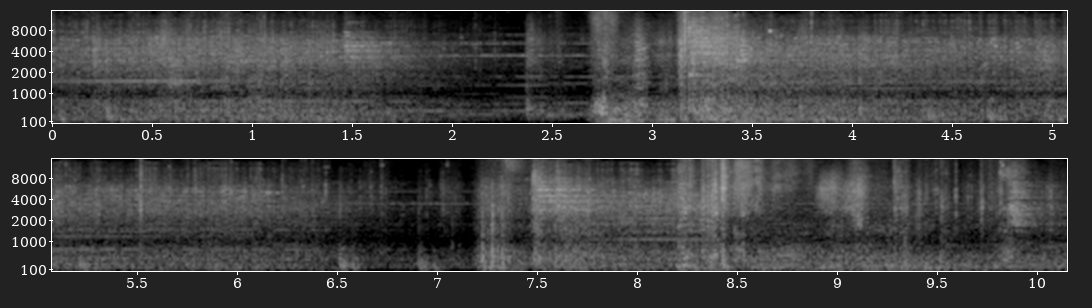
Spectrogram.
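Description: Electric sparks crackle and hiss.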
